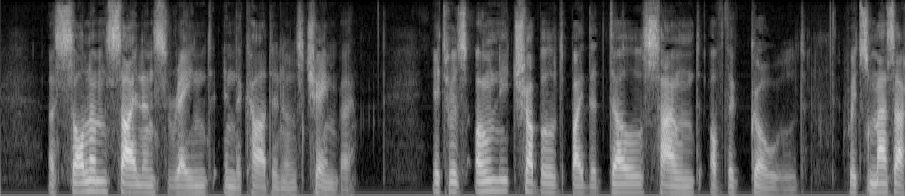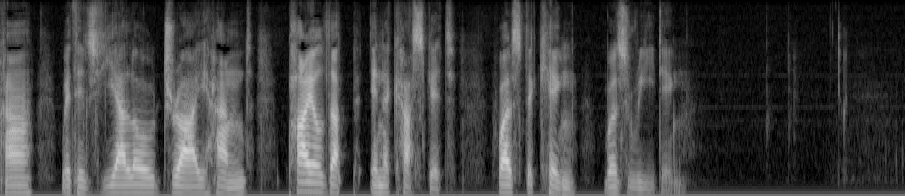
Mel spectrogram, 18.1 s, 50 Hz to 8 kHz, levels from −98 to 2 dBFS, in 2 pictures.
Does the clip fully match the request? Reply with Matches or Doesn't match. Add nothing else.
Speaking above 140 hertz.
Doesn't match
